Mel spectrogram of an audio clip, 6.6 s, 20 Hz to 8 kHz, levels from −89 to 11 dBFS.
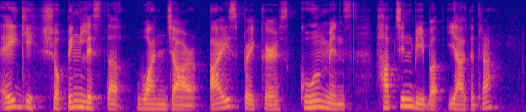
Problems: none marked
